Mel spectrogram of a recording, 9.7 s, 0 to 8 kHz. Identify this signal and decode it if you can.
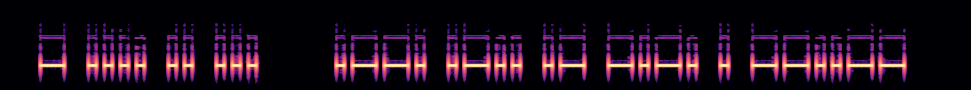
Morse code, heard as a keyed tone, about 15 wpm, 700 Hz. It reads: THIS PLACE,
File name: Book One / 06-Chapter 6 - 15 WPM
